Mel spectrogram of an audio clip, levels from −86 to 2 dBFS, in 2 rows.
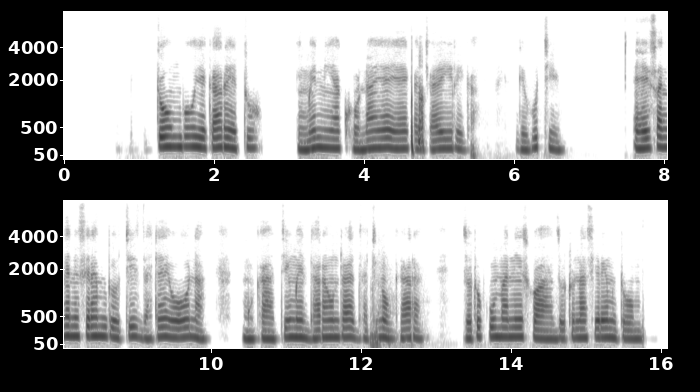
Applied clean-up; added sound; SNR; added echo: neural mask model DeepFilterNet 3.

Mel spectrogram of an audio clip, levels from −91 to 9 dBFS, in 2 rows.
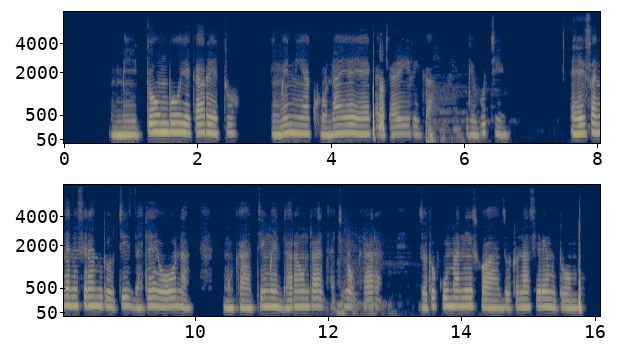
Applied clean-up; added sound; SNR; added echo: classical method Wiener filter.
